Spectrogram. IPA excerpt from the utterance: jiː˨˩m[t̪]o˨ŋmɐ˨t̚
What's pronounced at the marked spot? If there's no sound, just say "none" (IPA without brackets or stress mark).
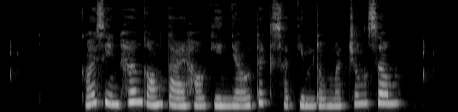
t̪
